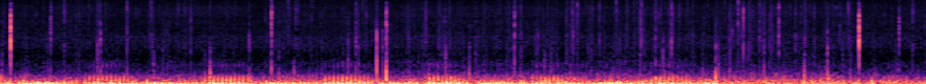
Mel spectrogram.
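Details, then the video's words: Cat purr beside a crackling fireplace: a deep, pulsing rumble rising and falling roughly every second, with frequent bright snaps of burning wood over it. "Fall asleep to the Purring of a Cat & Fireplace"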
